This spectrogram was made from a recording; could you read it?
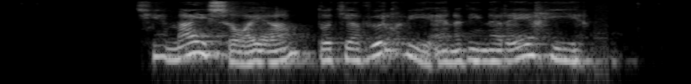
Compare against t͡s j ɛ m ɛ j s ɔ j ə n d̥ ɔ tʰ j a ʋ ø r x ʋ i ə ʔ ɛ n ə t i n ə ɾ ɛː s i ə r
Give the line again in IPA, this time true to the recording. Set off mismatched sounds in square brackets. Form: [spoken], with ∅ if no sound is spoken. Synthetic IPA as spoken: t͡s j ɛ m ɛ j s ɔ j [a] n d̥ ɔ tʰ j a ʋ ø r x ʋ i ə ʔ ɛ n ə t i n ə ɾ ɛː [x] i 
